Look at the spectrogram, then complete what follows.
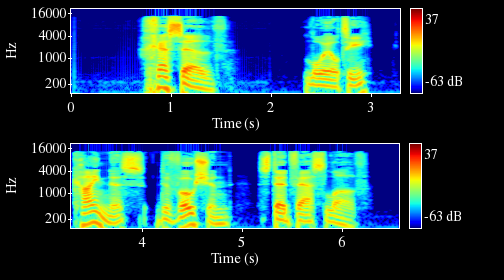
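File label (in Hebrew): "חֶ֫סֶד", Hebrew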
